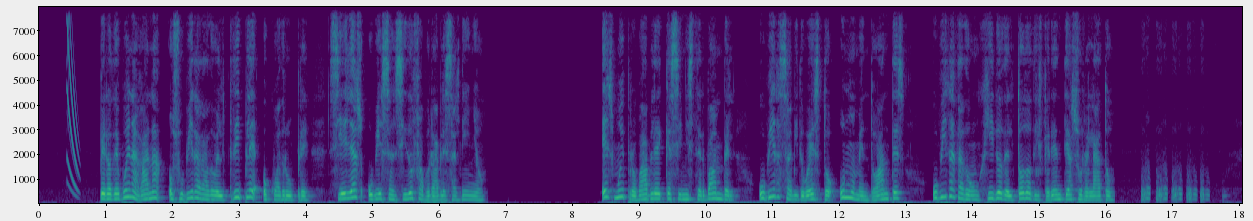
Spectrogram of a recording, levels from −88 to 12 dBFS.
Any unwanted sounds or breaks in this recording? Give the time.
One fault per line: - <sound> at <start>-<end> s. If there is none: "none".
- chirp at 0.4-0.6 s
- laugh at 16.5-17.6 s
